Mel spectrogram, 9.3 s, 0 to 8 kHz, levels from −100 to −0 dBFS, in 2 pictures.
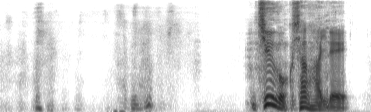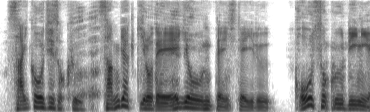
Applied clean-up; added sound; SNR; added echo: neural mask model Resemble Enhance denoiser.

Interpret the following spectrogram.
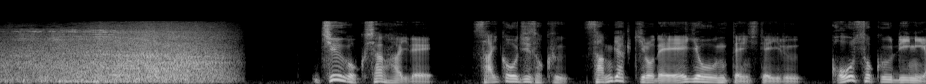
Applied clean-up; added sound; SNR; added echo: none; none; none; none.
